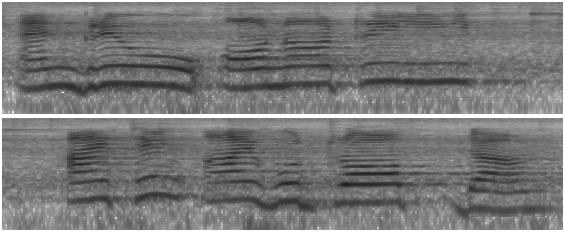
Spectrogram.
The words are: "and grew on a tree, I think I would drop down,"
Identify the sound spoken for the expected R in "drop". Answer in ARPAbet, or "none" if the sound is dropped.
R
